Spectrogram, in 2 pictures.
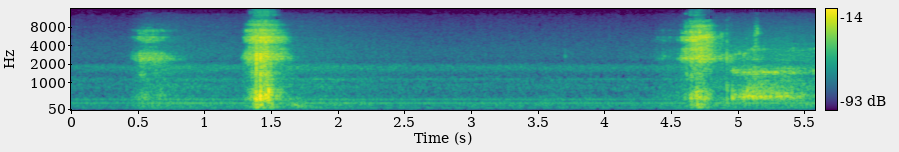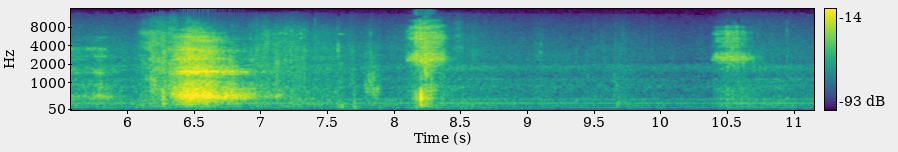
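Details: Sneezing with a head cold and swollen sinuses, some sneezes induced: several wet, muffled, snotty sneezes into tissues with sniffing and nose blowing, over a steady room hum.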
